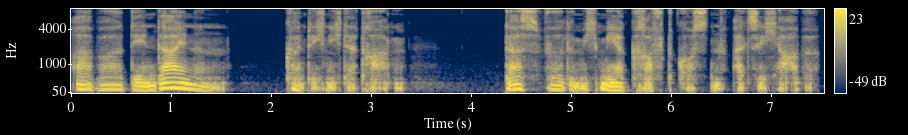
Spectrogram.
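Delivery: low male voice fading to a breath; Jamie, low and tender. A narrator's reading. Jamie's voice, emotional confession.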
